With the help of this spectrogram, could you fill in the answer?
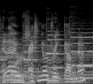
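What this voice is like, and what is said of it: Put-on British accent. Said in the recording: “I'm going to do this entire show with a British accent.”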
